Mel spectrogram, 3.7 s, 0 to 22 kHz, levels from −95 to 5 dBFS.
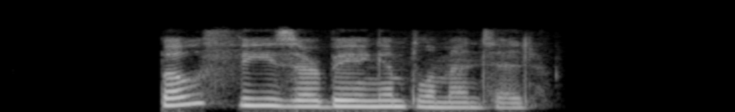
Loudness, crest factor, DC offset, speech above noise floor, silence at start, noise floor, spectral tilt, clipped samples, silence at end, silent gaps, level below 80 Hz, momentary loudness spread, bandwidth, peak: -24 LUFS; 16 dB; under 0.1%; over 67 dB; 0.8 s; under -90 dBFS; -5.5 dB/octave; under 0.1%; 1.05 s; none; -66 dBFS; 11 LU; 7.6 kHz; -10 dBFS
